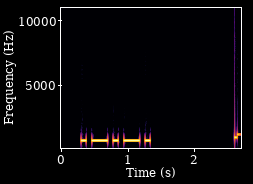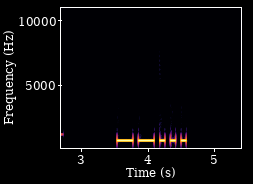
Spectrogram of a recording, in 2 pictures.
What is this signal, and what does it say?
Morse code, heard as a keyed tone, about 15 wpm, 700 Hz. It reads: <AR> 7
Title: Single Character (Letter:Number:Punctuation:Prosign) Alt 15wpm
